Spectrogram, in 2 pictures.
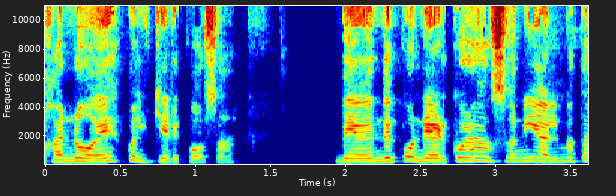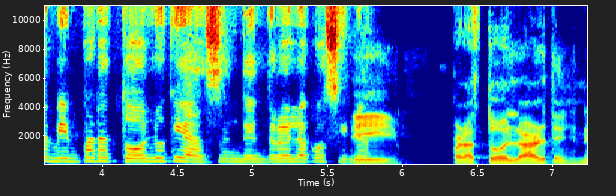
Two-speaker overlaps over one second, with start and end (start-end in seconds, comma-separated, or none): none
